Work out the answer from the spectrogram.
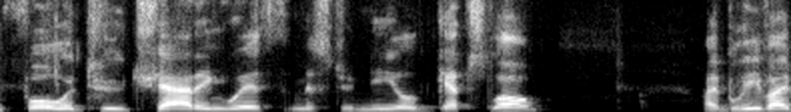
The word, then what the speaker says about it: Neil Getzlow: Neil Getzlow. I believe I pronounced that correctly.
